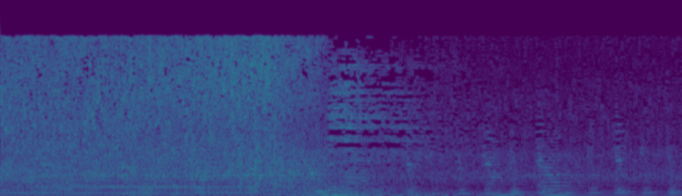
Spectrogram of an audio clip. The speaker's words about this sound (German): Zuerst bläst Andi mit einem riesigen Ventilator jede Menge kalte Luft in den Ballon.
